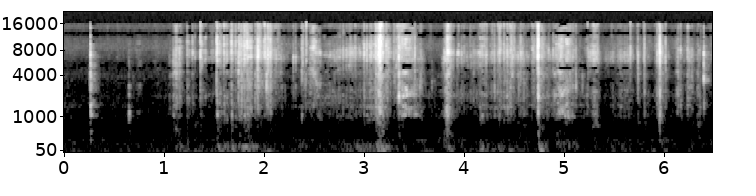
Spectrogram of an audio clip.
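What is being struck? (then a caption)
Bar of soap scraped with a blade. A metal utility blade carves and scrapes curls off a solid, bright green dry soap bar held in hand. Quiet, dry, crisp scraping and crackling comes in irregular bursts, with sharp bright clicks where the blade bites in.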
